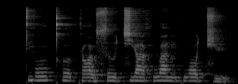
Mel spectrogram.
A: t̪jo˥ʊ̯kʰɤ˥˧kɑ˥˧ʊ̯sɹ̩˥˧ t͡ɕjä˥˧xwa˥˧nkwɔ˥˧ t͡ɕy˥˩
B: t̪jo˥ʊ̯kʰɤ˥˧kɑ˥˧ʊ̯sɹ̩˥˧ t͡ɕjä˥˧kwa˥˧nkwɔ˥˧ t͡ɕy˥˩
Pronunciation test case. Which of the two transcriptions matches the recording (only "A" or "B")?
A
